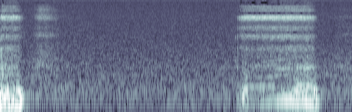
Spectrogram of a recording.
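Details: Akira, a female dog sleeping on a bed at night, ends one snore and puffs softly, then after a quiet pause gives another long rasping, whistling snore lasting about a second.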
